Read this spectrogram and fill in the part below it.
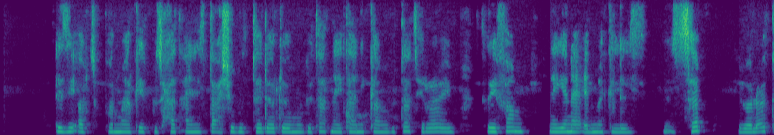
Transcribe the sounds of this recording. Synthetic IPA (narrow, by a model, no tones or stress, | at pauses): ʔɨziʔaβsu̥pʰɐɾmaɾkʰet̪̚bɨzuħat̪ʕajnɐt̪zɨt̪ʰːaʕʃubɨzɨt̪ʰɐd̪ɐɾd̪ɐβumɨɡut̪ʰat̪najt̪ʰanikʰamɨɡut̪ʰat̪jɪɾɐɨjːu | t̪ɾifam | nɐjɛnajʕɨd̪mɐkʰɨlːɨl | sɐβ | jɪβɐlʕut̪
